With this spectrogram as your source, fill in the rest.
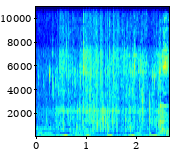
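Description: Chopped onion and bay leaf frying in hot oil for a chicken curry, a steady crackling sizzle with small clinks and stirring scrapes, close by and without voices.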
